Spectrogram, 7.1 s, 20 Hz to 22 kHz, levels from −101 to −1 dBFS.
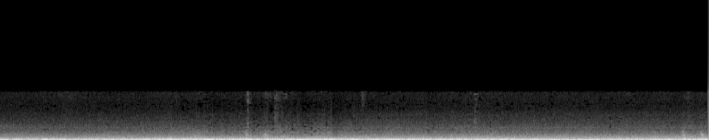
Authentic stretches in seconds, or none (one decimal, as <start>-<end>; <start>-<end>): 0.0-7.1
